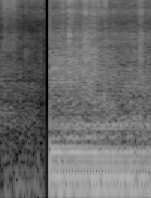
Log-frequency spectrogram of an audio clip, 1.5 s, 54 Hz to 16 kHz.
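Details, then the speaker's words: BMW 335is (N54, JB4/MHD tuned): after the belt was tightened rather than replaced, the engine idles with a steady, even hum and no squeal or chirp. Only loud injector ticking remains, and the oil has been topped up. "so i don't hear the squeaking anymore just be loud injectors and i also just put oil in it and we're all good on oil"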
